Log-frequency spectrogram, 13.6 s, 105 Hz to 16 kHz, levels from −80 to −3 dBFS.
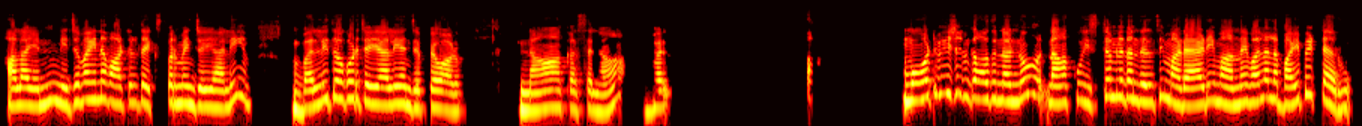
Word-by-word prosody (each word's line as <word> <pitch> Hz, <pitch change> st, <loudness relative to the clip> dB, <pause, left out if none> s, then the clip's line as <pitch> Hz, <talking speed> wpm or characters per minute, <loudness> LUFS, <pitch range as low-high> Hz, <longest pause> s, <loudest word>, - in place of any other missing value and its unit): అలాయన్ని 245 Hz, +3 st, 0 dB
నిజమైన 300 Hz, +5 st, 0 dB
వాటిలతో 265 Hz, +1 st, 0 dB
ఎక్స్‌పరిమెంట్ 260 Hz, -1 st, -1 dB
చేయాలి. 225 Hz, +6 st, 0 dB, 0.7 s
బల్లితో 290 Hz, +9 st, +1 dB
కూడా 315 Hz, -2 st, -1 dB
చేయాలి 255 Hz, 0 st, +2 dB
అని 235 Hz, -3 st, -2 dB
చెప్పేవాడు. 215 Hz, -3 st, 0 dB, 0.7 s
నాకసలా 210 Hz, -2 st, -1 dB, 0.4 s
బల్ 220 Hz, 0 st, -2 dB, 1.4 s
అ! -, -, -3 dB, 1.0 s
మోటివేషన్ 360 Hz, +3 st, 0 dB
కాదు. 305 Hz, -1 st, +1 dB
నన్ను 285 Hz, +4 st, +2 dB, 0.3 s
నాకు 270 Hz, +2 st, 0 dB
ఇష్టం 335 Hz, +9 st, -3 dB
లేదని 320 Hz, -3 st, +1 dB
తెలిసి 275 Hz, +5 st, -3 dB
మా 260 Hz, -, +4 dB
డ్యాడీ, 250 Hz, +4 st, +3 dB
మా 255 Hz, -, +5 dB
అన్నయ్య 270 Hz, +2 st, 0 dB
వాళ్ళు 310 Hz, +4 st, +2 dB
అలా 300 Hz, -, 0 dB
భయపెట్టారు. 260 Hz, -, 0 dB
260 Hz, 120 wpm, -23 LUFS, 230-300 Hz, 1.4 s, మా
